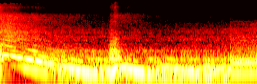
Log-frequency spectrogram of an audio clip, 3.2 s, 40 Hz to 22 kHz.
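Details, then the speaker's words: Suzuki Bandit 650S motorcycle, sat unused for two years, with a seized clutch. It is started on choke with a trickle-charged battery and the clutch held in. The engine catches and revs, then drops back to a smooth steady idle with no knocks or misses, so it is running normally. "That's cool. It's running. Oh yeah, we still need to check the clutch."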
